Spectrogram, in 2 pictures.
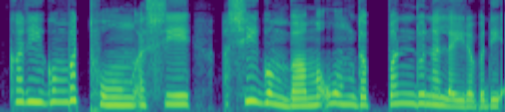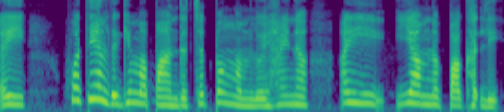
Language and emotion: Manipuri, fearful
